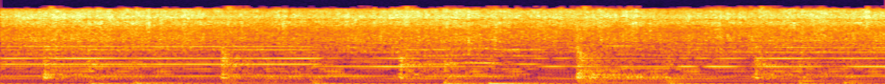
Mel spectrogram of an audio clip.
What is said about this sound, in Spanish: Ahora tírale un poco de sal y mira, la echamos en la sartén que ya está calentita.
